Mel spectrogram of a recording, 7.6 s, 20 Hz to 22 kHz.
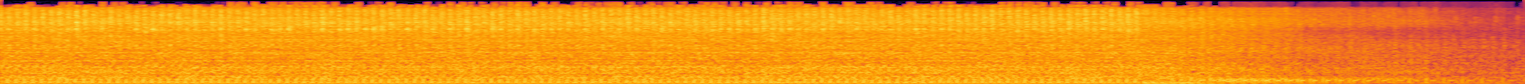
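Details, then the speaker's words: Mid-1990s Cub Cadet 1641 with Briggs Vanguard engine, sat three years, no crankcase oil, suspected bad electrical connections: steady rapid chugging for about six seconds, then cuts out and fades; won't keep running, multiple problems suspected. "It's a runner, kind of. Fighting multiple problems at once, I think."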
